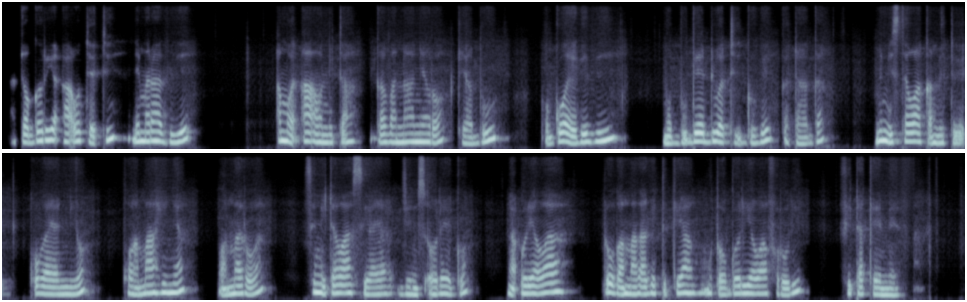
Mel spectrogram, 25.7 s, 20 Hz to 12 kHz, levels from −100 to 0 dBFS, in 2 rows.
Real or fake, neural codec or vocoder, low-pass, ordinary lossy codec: fake; autoencoder, 48 kHz, 32 numbers a frame, DAC-VAE, trained on Japanese speech; 10.8 kHz; none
